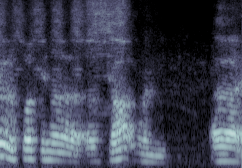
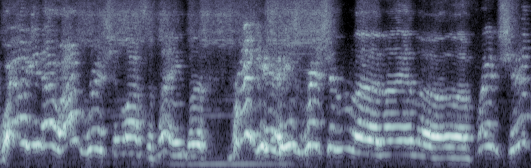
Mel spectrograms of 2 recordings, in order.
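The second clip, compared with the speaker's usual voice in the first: put-on high-pitched, hammy Texan accent; Charlie's Texan tycoon; 13 semitones higher than usual. Fake tycoon boosting his friend to his date, hammy Texan accent. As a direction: play a phony Texan oil tycoon. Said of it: "dresses like a Texan oil tycoon".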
